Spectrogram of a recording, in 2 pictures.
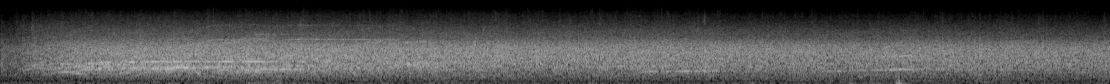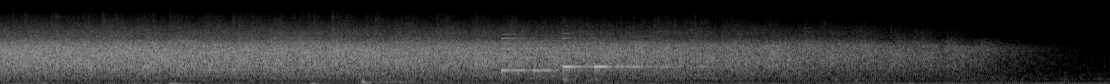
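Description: Concert audience applauding as the song ends, swelling within a couple of seconds, then slowly dying away and fading out near the end, with a few short calls from the crowd.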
